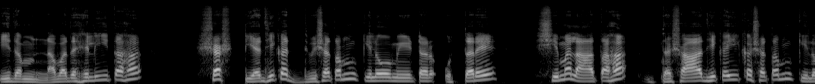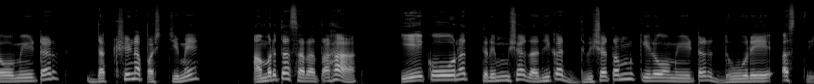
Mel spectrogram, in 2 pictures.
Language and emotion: Sanskrit, neutral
